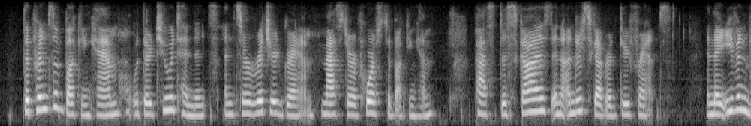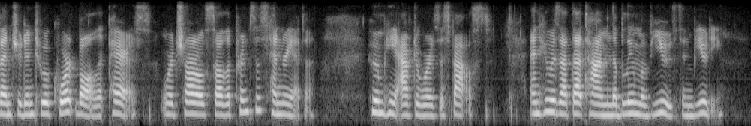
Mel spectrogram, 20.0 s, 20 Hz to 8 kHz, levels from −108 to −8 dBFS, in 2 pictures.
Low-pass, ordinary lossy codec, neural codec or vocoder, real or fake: 7.2 kHz; Opus, 24 kbps; none; real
